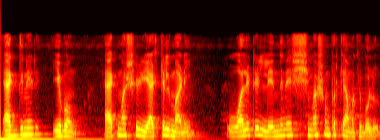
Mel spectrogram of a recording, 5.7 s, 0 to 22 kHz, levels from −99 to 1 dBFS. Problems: continuous background conversations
